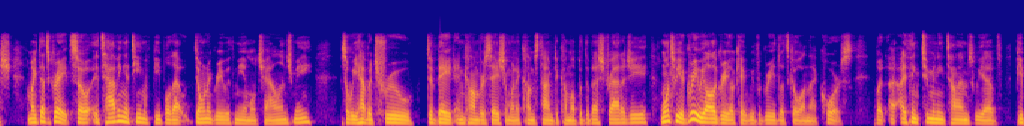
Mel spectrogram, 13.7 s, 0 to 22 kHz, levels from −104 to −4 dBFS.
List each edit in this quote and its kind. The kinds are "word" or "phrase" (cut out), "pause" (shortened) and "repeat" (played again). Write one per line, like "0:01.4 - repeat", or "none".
none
